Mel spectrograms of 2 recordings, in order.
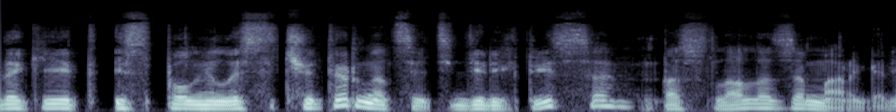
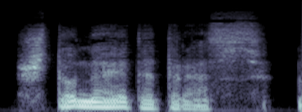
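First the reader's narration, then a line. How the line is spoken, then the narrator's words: Weary sighing mother. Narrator (Russian): вздохнула мать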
